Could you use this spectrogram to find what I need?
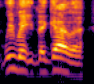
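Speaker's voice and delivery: ordinary delivery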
